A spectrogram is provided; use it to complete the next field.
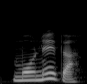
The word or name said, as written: moneda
